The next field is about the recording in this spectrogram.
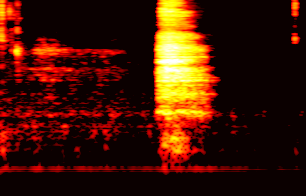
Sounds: Sigh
